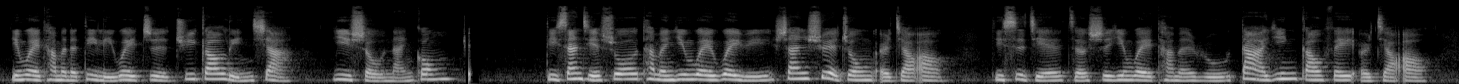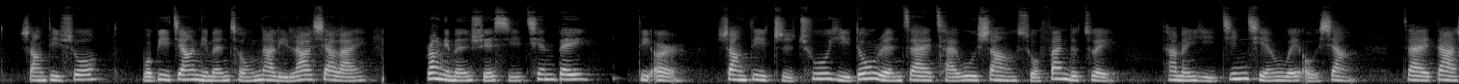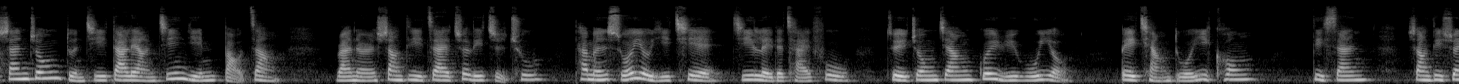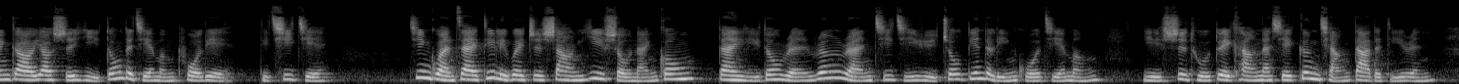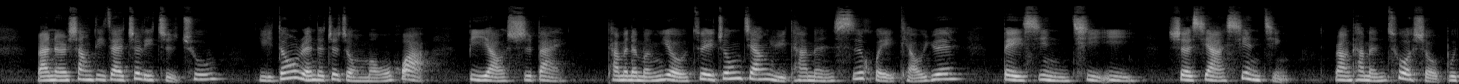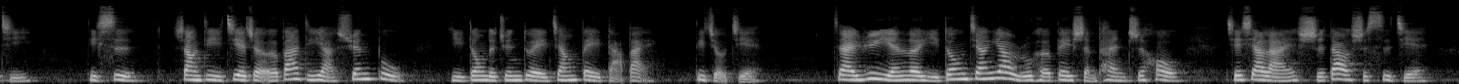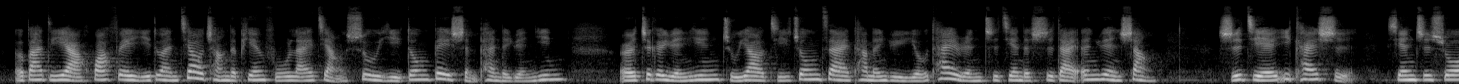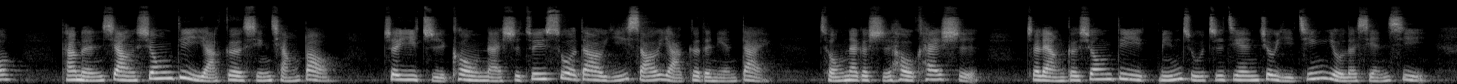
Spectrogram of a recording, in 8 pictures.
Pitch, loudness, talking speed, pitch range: 200 Hz, -21 LUFS, 205 characters per minute, 180-220 Hz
